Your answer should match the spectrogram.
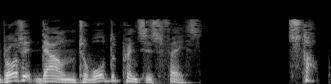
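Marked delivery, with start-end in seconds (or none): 2.9-3.2 whisper. Acted. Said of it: "the word was naught but a whisper".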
